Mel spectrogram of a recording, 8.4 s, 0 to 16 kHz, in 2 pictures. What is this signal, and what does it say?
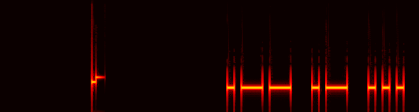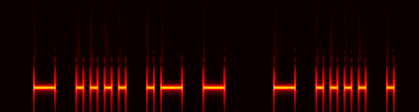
Morse code, heard as a keyed tone, about 17 wpm, 700 Hz. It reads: WAS THAT THE
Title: Sentences from Top 1400 Words 17wpm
